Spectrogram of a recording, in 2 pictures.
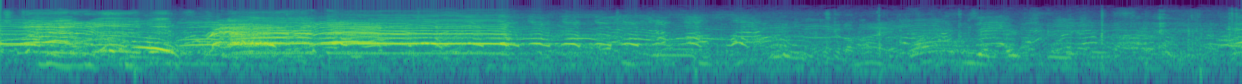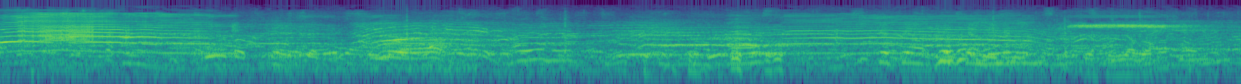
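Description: Young women shout loudly to each other outdoors.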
